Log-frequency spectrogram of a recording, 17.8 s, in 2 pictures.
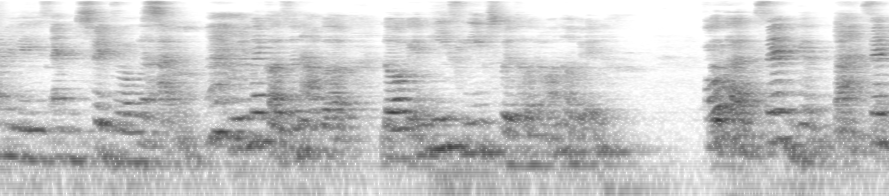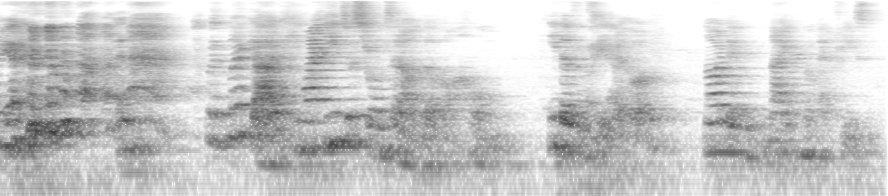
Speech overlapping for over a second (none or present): none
